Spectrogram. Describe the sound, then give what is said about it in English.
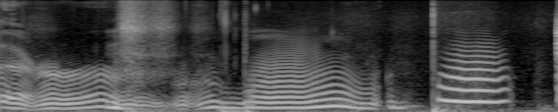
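A voice imitates a fart with a run of wobbly, pitch-bending vocal noises, a long warbling stretch followed by a shorter rising burst, loud. “Oh, now that fart is dangerous.”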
